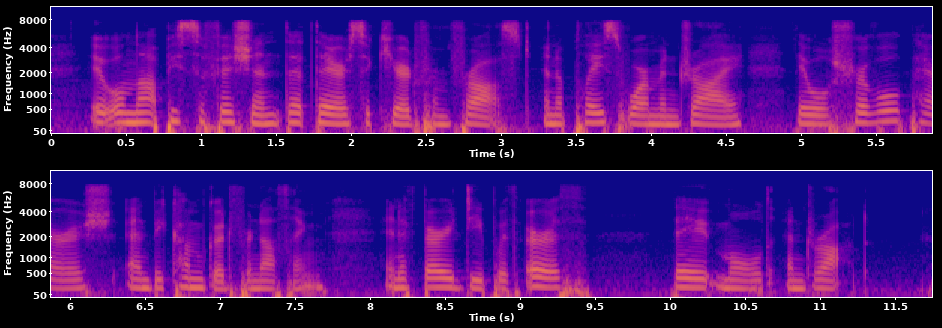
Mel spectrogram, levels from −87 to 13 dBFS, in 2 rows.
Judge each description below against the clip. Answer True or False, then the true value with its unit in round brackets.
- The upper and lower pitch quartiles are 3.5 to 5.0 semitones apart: False (2.6 semitones)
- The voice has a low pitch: False (175 Hz)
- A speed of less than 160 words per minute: False (185 wpm)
